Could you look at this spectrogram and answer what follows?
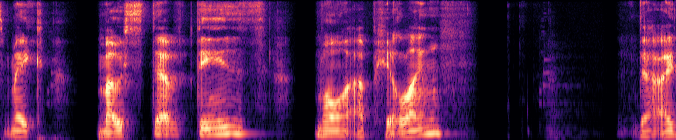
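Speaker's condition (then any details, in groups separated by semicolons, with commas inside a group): Cerebral palsy; speech intermittently affected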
